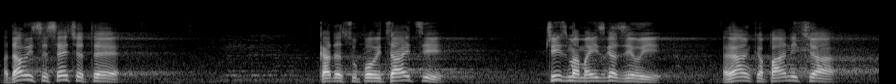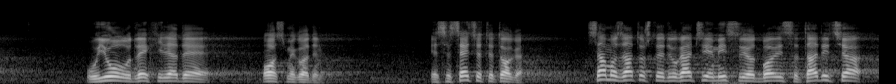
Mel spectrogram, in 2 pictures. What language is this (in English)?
Serbian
